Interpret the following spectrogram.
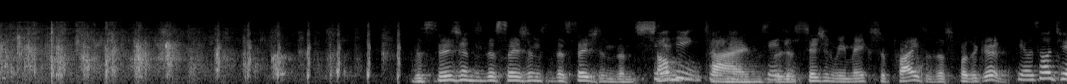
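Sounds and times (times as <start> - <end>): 
crowd clapping: 0.0 - 4.1
speech: 4.2 - 10.6.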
